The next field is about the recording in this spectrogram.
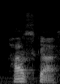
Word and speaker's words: Hauschka: Stephen Hosaka is going to make this. Stephen Hauschka, excuse me, Stephen Hauschka. I don't know why I'm mispronouncing it so bad. I probably still am butchering it.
